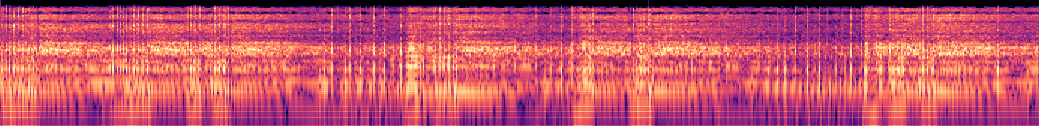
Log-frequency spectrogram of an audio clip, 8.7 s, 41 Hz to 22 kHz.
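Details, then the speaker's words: 1985 Homelite Super XL two-stroke chainsaw, after a cold start following a year unused: crisp throttle blips, pitch climbing and falling cleanly, back to steady idle each time; normal running. "Got a good roar to it. Deep sound for a chainsaw. Too bad so far."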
